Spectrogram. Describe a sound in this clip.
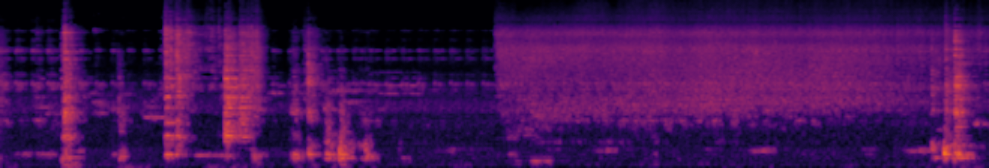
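Metal utensils clink and scrape against pans.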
